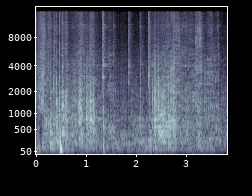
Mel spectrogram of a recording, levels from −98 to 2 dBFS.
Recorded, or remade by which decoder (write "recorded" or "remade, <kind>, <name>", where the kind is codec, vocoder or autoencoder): recorded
